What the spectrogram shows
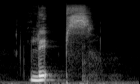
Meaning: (noun) plural of lip; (verb) 1. third-person singular simple present indicative of lip 2. To kiss (passionately), to smooch
- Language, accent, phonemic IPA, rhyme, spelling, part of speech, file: English, UK, /lɪps/, -ɪps, lips, noun / verb, En-uk-lips.ogg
